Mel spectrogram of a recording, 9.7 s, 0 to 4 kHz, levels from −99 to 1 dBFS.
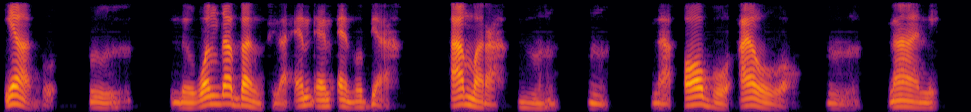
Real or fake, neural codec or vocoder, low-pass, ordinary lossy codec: fake; codec, 16 kHz, 1 kbps, FunCodec, trained on LibriTTS, 50 frames a second; 3.6 kHz; none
